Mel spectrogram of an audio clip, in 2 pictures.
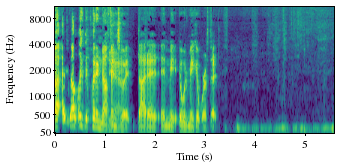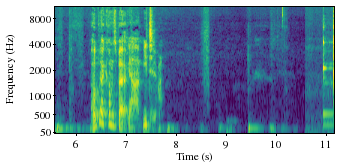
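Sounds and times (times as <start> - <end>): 
speech: 0.0 - 3.8, 6.3 - 7.9
soft low bumps and rustles: 3.4 - 10.1
loud bright electronic phone ringtone: 10.9 - 11.1.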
